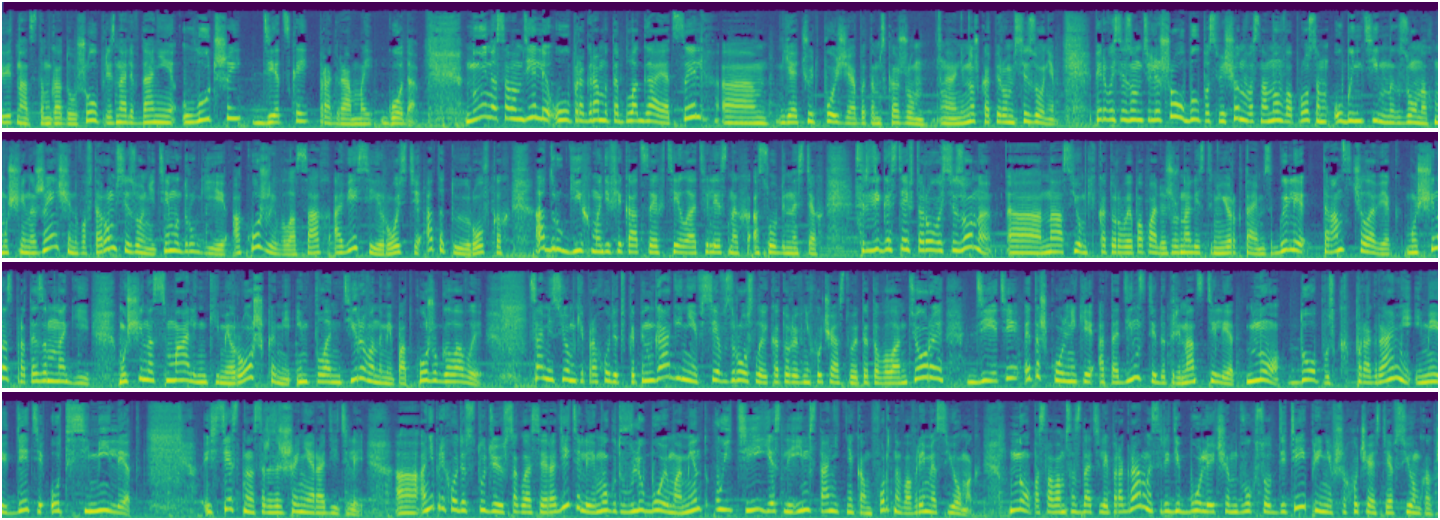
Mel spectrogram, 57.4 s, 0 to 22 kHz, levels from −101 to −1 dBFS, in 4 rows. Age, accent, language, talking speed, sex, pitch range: 20-39, native, Russian, 165 wpm, female, 185-260 Hz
